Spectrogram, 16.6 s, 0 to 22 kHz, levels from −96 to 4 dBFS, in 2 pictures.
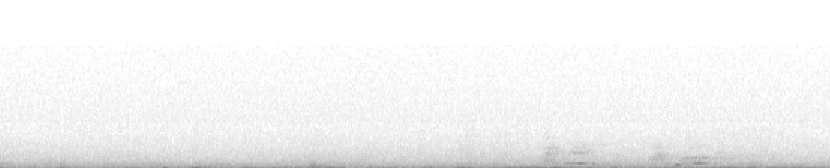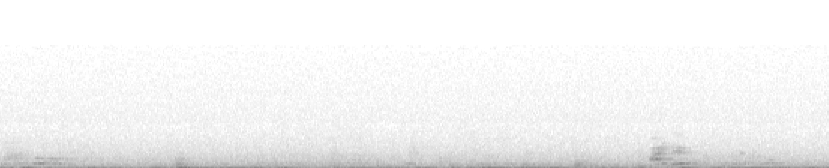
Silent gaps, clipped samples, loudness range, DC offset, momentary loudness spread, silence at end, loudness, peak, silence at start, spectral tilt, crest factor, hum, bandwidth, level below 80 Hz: none; under 0.1%; 2 LU; under 0.1%; 6 LU; 0 s; -57 LUFS; -38 dBFS; 0 s; -6.5 dB/octave; 18 dB; none; 16 kHz; -64 dBFS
